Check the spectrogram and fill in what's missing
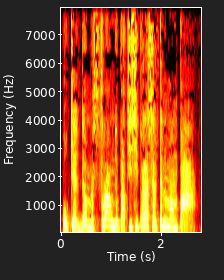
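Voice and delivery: high, loud, indignant headmaster; Karkaroff flaring up. A narrator's reading. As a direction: snap back in outrage. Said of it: "s'emporta Karkaroff". (Karkaroff s'emporte, voix haute et forte)

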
